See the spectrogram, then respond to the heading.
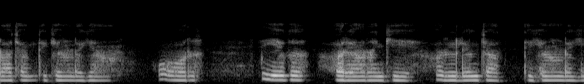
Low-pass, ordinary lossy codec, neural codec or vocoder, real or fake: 7.2 kHz; none; none; real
